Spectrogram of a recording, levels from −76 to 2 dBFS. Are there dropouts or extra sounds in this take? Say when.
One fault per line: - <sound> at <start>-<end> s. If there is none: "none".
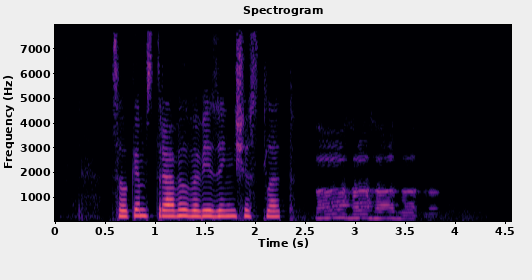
- laugh at 2.6-3.9 s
